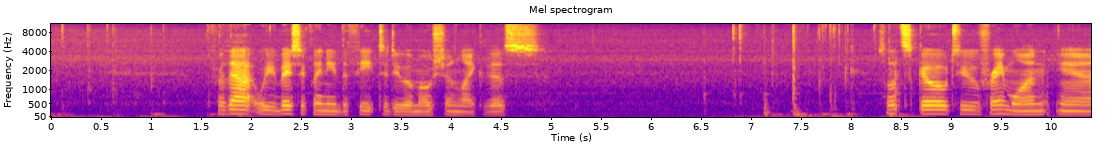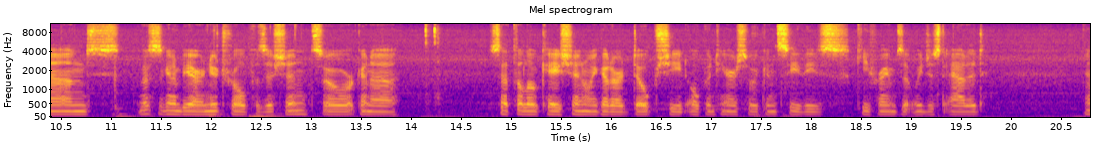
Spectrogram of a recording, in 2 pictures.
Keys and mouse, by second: 0.0 KP_3, 1.1 shift+middle click, 1.8 g, 7.8 shift+Left, 11.9 i.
